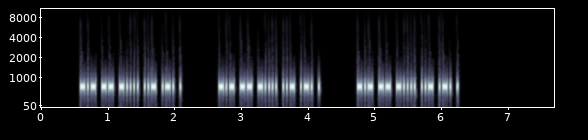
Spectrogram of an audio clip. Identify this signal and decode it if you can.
Morse code, heard as a keyed tone, about 46 wpm, 700 Hz. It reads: KM6URE KM6URE KM6URE
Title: USA Call Signs - 6 Characters - Repeated 3x - 45wpm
